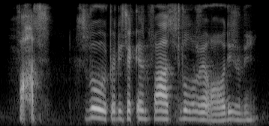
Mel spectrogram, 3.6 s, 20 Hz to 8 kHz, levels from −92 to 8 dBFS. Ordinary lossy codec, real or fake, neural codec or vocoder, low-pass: none; fake; autoencoder, 22.05 kHz, a latent of 192 numbers a frame, VITS, trained on one speaker; 7.2 kHz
